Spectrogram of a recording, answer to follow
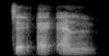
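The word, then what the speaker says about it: zehn: uncanci jadi begitu penyebutan z e h n dibaca Cen c e n dibacanya seperti itu guys dan untuk yang 20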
